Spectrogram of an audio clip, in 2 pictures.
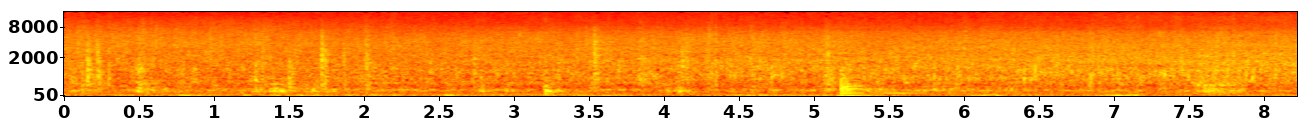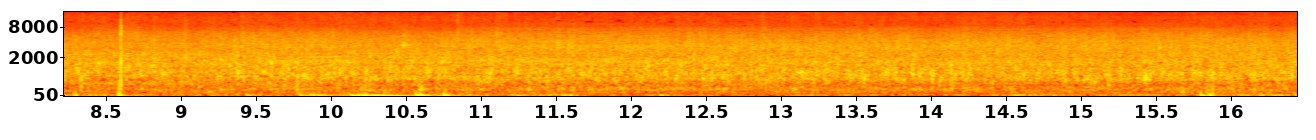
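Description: Water spilling over a small stepped concrete dam into a creek pool: a steady rushing and splashing that grows a little louder over the second half.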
